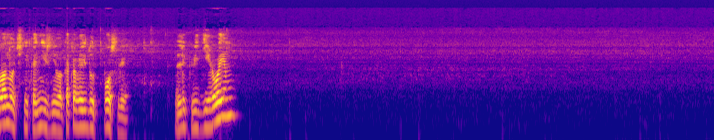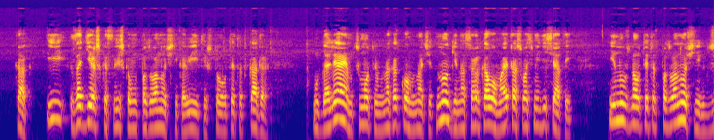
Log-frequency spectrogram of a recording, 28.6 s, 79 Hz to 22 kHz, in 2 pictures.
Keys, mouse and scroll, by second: 0.2 Delete, 0.7-1.1 drag, 2.0 click, 3.0 click, 3.2 click, 4.5 click, 5.2 Delete, 6.0-16.0 drag, 17.7 click, 18.9-19.8 drag, 20.6 Delete, 22.1 click, 25.3 click, 26.5-27.5 drag.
